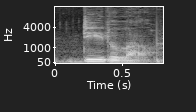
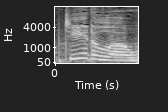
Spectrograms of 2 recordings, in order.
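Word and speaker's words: Didulo: In her very first video, she pronounces it herself, and she pronounces it Didelo. – Didelo, wow, I was way off.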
